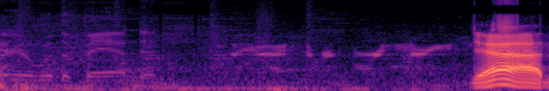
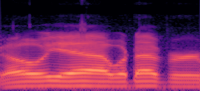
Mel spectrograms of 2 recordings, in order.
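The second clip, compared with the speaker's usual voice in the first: plain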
